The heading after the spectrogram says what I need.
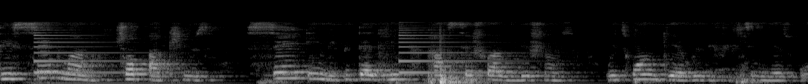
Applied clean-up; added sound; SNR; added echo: none; Acoustic guitar; 10 dB; reverberation time 0.7 s.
